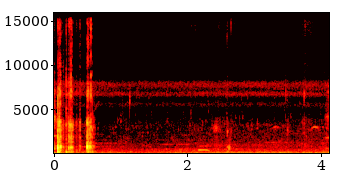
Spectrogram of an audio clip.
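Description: Caught snakehead fish flapping in a shallow white plastic basin with a little water: a few sharp slaps and splashes in the first half second, then a quiet background.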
